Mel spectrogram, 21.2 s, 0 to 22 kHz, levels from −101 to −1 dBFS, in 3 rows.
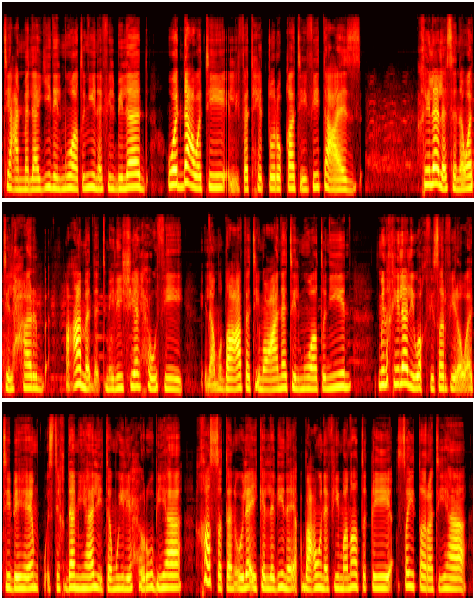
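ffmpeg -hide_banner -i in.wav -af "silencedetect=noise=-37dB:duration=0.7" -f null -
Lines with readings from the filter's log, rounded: silence_start: 5.35
silence_end: 6.25 | silence_duration: 0.90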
